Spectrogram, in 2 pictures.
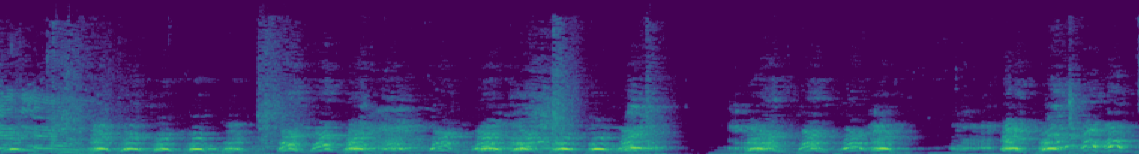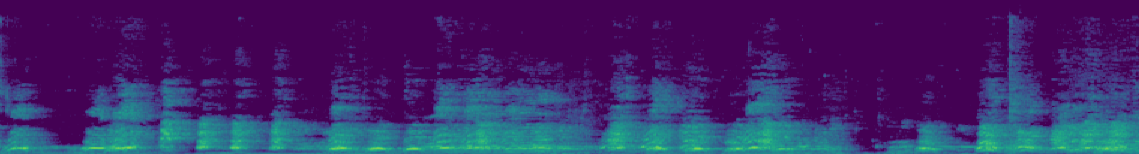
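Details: Village hunting dogs in full cry while chasing wild boar on a traditional hunt with spears: rapid, continuous barking in long runs, broken by brief pauses.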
